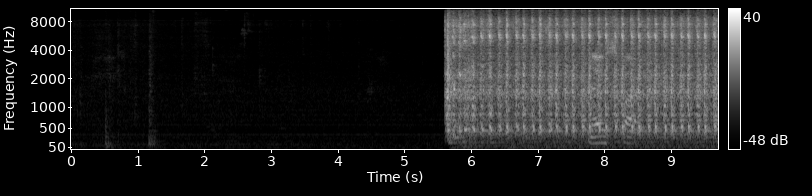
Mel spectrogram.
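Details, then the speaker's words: Honda EU3000is generator with new ignition switch, kill circuit jumpered: after a pause the electric starter churns steadily about four beats a second without the engine catching; owner says he flooded it. Cranks but won't start. "well now that I've completely flooded it let's run it by starting it by hand"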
